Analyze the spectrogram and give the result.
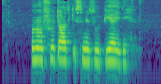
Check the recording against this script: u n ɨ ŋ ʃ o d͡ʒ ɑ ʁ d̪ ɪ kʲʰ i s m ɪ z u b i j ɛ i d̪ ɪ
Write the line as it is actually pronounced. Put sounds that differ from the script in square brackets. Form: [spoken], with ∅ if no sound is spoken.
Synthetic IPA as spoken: u n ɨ ŋ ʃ [u] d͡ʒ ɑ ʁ d̪ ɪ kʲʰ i s m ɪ z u b i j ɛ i d̪ ɪ

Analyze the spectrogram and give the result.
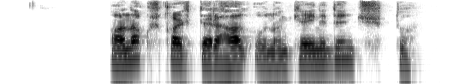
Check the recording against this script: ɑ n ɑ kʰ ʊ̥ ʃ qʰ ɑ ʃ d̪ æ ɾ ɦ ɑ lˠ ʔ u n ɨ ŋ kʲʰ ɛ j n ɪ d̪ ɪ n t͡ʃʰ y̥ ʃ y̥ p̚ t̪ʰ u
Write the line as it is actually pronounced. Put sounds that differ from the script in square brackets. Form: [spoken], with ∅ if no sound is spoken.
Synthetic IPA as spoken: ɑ n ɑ [qʰ] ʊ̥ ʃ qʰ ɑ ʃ d̪ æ ɾ ɦ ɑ lˠ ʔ u n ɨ ŋ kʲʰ ɛ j n ɪ d̪ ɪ n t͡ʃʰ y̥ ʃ y̥ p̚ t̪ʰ u

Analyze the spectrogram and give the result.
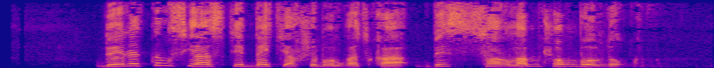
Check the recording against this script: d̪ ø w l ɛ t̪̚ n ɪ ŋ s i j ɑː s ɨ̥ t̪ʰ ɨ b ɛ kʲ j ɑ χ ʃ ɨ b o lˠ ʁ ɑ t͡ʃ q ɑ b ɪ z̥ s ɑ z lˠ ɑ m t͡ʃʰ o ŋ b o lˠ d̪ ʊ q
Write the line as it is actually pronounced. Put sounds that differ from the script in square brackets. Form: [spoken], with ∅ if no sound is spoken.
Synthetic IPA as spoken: d̪ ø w l ɛ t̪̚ n ɪ ŋ s i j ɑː s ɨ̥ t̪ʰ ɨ b ɛ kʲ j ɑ χ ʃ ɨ b o lˠ ʁ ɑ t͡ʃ q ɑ b ɪ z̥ s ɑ [ʁ] lˠ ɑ m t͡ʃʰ o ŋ b o lˠ d̪ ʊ q

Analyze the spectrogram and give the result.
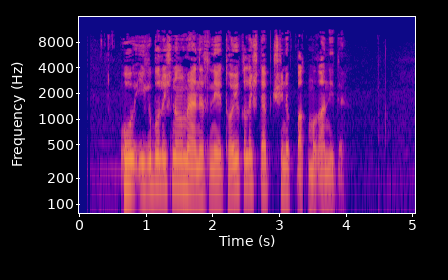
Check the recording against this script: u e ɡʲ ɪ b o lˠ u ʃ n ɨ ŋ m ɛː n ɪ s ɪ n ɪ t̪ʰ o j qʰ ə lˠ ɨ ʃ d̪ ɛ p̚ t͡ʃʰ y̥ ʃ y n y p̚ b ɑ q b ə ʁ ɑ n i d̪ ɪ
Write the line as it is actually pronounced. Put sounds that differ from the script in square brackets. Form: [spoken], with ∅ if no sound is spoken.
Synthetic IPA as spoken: u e ɡʲ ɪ b o lˠ u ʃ n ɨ ŋ m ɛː n ɪ s ɪ n ɪ t̪ʰ o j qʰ ə lˠ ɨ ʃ d̪ ɛ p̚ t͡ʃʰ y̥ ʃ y n y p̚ b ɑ q [m] ə ʁ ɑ n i d̪ ɪ

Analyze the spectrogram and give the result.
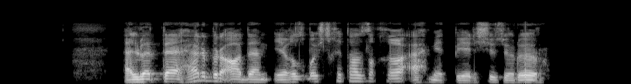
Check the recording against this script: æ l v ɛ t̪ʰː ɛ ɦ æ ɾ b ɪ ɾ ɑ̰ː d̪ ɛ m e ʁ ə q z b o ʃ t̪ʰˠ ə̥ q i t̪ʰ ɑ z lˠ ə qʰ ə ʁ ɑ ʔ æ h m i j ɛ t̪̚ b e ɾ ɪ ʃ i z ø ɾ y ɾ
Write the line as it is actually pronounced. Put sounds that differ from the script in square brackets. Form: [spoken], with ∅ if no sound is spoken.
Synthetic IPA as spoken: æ l v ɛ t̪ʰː ɛ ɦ æ ɾ b ɪ ɾ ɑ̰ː d̪ ɛ m e ʁ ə [∅] z b o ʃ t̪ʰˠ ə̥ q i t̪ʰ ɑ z lˠ ə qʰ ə ʁ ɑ ʔ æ h m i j ɛ t̪̚ b e ɾ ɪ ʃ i z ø ɾ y ɾ

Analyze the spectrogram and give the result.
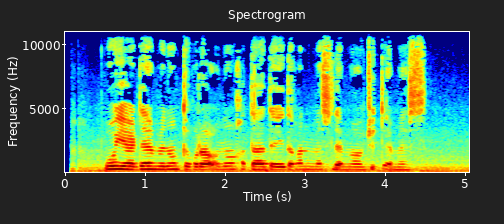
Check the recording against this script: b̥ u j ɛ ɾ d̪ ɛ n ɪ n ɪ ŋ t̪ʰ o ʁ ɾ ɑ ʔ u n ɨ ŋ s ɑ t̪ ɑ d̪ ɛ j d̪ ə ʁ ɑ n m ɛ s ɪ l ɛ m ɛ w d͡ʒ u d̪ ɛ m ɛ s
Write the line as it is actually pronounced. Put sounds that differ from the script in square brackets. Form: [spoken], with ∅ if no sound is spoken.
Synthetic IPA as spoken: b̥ u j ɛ ɾ d̪ ɛ [m] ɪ n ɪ ŋ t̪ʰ o ʁ ɾ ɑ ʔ u n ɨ ŋ [χ] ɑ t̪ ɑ d̪ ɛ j d̪ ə ʁ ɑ n m ɛ s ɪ l ɛ m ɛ w d͡ʒ u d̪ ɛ m ɛ s

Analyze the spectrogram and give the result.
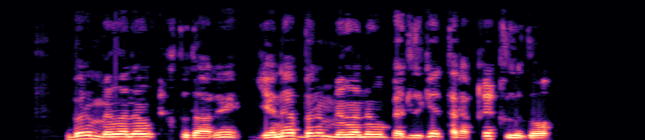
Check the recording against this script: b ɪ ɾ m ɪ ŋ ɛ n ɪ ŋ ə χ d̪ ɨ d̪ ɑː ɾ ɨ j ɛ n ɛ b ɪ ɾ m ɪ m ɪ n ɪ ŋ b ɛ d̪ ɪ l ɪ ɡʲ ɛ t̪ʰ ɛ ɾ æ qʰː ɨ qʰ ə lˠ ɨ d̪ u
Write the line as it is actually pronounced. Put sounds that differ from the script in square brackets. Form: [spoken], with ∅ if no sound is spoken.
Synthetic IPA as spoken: b ɪ ɾ m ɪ ŋ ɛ n ɪ ŋ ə χ [t̪] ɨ d̪ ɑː ɾ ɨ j ɛ n ɛ b ɪ ɾ m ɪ [ŋ] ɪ n ɪ ŋ b ɛ d̪ ɪ l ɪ ɡʲ ɛ t̪ʰ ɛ ɾ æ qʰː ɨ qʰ ə lˠ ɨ d̪ u

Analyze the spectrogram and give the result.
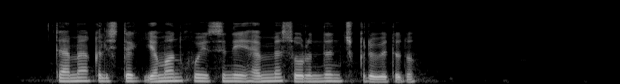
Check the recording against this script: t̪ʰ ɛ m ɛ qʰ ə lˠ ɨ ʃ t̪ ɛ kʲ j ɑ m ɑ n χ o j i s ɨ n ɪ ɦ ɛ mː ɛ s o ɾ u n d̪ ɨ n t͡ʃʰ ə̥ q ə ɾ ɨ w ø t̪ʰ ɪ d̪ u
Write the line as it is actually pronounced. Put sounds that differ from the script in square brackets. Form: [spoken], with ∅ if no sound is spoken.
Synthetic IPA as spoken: t̪ʰ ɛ m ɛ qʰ ə lˠ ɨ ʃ t̪ ɛ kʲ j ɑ m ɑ n χ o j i s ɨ n ɪ ɦ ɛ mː ɛ s o ɾ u n d̪ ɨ n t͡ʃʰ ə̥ q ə ɾ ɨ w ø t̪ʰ ɪ d̪ u

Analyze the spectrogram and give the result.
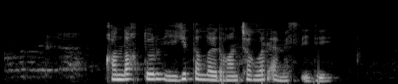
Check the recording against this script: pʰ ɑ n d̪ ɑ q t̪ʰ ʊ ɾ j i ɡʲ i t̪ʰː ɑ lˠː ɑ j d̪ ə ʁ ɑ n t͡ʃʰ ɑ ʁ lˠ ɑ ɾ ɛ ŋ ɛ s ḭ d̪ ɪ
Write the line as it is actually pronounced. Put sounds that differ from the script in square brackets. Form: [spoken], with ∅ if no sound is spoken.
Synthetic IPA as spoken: [qʰ] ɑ n d̪ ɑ q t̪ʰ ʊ ɾ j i ɡʲ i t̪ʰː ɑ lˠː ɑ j d̪ ə ʁ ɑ n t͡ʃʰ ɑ ʁ lˠ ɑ ɾ ɛ [m] ɛ s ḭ d̪ ɪ

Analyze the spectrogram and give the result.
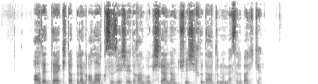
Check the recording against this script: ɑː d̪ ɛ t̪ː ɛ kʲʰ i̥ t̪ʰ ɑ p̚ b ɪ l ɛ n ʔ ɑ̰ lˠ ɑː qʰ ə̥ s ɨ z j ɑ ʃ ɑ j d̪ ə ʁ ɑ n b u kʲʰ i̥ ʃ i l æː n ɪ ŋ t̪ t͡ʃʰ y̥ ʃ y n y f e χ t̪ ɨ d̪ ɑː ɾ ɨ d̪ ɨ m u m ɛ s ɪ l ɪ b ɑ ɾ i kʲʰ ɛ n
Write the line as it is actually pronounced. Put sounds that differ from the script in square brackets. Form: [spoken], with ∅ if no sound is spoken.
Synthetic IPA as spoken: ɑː d̪ ɛ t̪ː ɛ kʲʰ i̥ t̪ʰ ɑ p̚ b ɪ l ɛ n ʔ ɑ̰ lˠ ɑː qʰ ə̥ s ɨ z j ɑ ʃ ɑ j d̪ ə ʁ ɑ n b u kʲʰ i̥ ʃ i l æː n ɪ ŋ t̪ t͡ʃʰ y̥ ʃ y n y [ʃ] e χ t̪ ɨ d̪ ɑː ɾ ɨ d̪ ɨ m u m ɛ s ɪ l ɪ b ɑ ɾ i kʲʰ ɛ n

